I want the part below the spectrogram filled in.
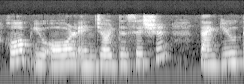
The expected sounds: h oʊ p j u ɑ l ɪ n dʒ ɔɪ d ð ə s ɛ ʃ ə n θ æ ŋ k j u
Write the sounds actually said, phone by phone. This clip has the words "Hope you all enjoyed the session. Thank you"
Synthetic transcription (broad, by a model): h oʊ p j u ɑ l ɪ n dʒ ɔɪ d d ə s ɛ ʃ ə n t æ ŋ k j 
